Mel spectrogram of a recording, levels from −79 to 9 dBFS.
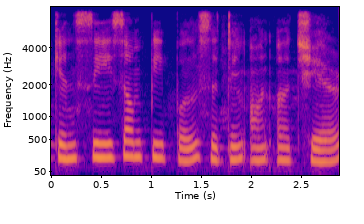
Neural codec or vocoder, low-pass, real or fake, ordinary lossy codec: codec, 16 kHz, 4 kbps, FreqCodec, larger model; 7.2 kHz; fake; none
